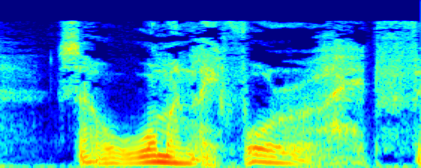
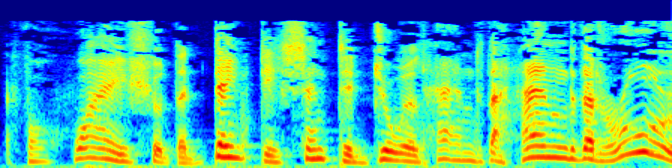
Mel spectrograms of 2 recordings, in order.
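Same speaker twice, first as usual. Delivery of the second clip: rising higher and louder with fervour; sudden fervour; 8 semitones higher, 8 dB louder than usual. Acted. Bloom pleads to the nymph with rising fervour. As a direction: burst into an eager plea. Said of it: "With sudden fervour".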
